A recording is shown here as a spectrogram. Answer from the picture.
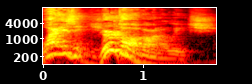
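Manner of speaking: swooping, drawn-out, screamed delivery. Retelling how a lady on the trail screamed at the speaker: imitating a woman screaming. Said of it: "this lady starts screaming at me".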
